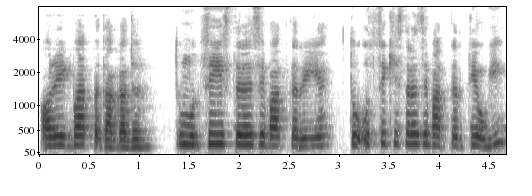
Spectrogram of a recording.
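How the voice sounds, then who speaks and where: A performer voicing an elder brother in a cartoon, calmly scolding and lecturing with a Hindi accent. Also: medium pitch, brisk, natural voice. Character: reasonable elder brother, young married man. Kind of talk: cartoon voice acting.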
